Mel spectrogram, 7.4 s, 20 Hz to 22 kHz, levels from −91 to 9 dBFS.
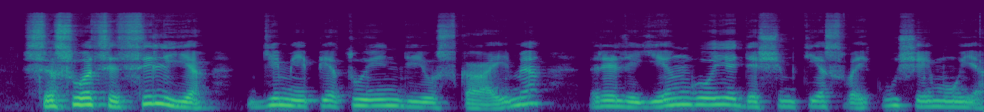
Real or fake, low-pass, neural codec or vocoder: real; 14.4 kHz; none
